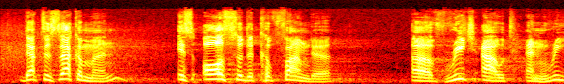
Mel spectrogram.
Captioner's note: applause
